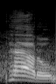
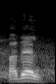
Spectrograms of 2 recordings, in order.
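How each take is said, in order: First: It is pronounced with an American accent. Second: It is pronounced with a Spanish-style accent. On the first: This is how Americans should say it. "No, it's still paddle" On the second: This is how Spanish speakers say it. "when we hear the Spanish say paddle with an accent. They say padel"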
